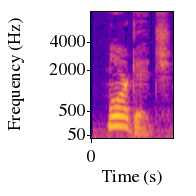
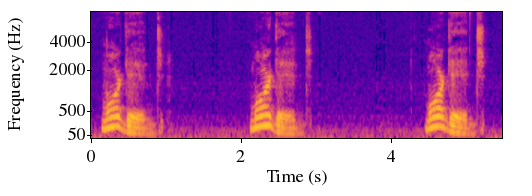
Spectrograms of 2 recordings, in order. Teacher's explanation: the stress or accent is on the first syllable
